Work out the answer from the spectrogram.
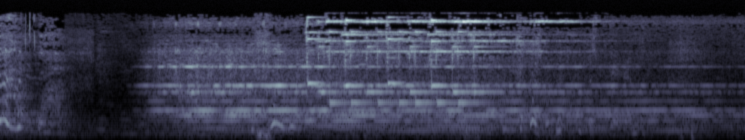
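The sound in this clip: A telephone rings for an incoming call: a ringtone of steady, sustained bright tones that holds for several seconds, with a voice heard over it.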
